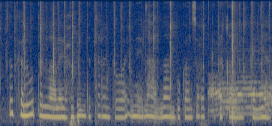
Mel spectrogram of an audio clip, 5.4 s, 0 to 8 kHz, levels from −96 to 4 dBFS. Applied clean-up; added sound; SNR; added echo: none; Computer keyboard; 13 dB; none.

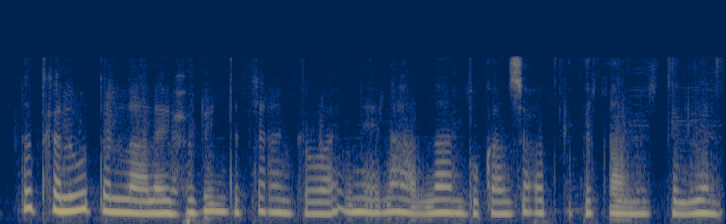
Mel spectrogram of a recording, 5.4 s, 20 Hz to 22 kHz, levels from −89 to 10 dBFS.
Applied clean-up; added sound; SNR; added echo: neural separator model SepFormer DNS4.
